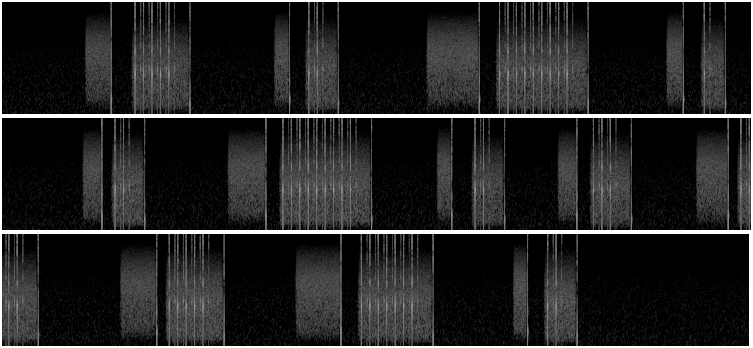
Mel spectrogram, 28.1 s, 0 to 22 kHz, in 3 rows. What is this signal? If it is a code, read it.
Pulse dialling, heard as a rotary dial, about 10 pulses a second. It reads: 5 2 9 1 2 9 2 3 4 5 7 2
